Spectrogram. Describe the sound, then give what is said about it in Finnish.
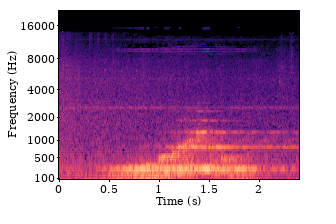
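An airplane revs up on the runway and takes off, lifting into the air at about 250 km/h, a low engine drone with a rising whine that swells to a peak midway, then eases slightly. No voices. “Kone nousee kiitoradalta ilmaan ja sen nopeus on nousussa luokkaa 250 km tunnissa, tai vähän sen yli kuten äsken kävi ilmi.”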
